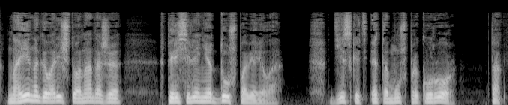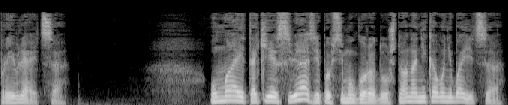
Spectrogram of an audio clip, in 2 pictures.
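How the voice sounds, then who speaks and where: A man's voice: medium pitch, a little mellow, dry recording, studio quality. A man voicing a chatty young woman office worker gossiping in a confiding tone.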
